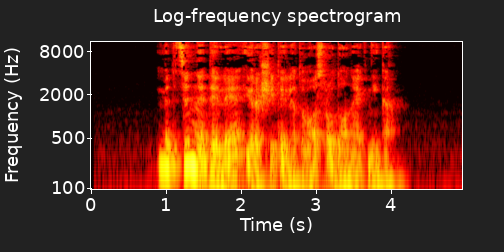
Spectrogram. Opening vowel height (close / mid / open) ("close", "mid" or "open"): mid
